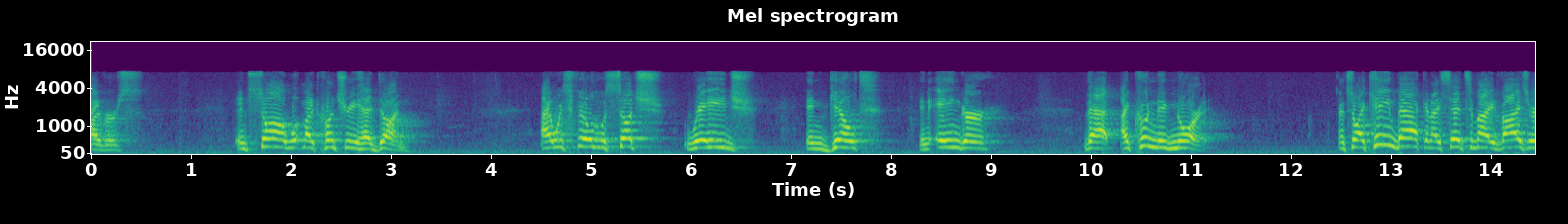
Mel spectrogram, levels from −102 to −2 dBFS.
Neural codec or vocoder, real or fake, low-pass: vocoder, 44.1 kHz, 128 mel bands every 512 samples, BigVGAN v2; fake; 7.2 kHz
